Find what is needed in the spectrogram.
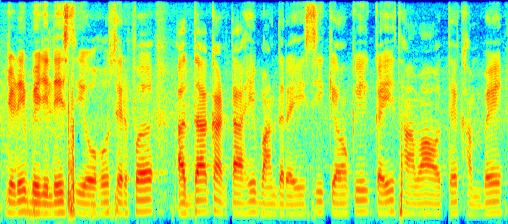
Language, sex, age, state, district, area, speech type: Punjabi, male, 30-45, Punjab, Barnala, rural, spontaneous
